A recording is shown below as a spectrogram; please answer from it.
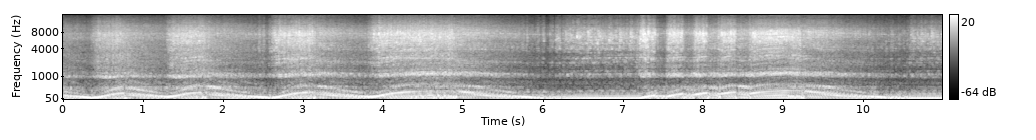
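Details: Phoenix 29 boat engine, first start after a rebuild: rotor pump, manifolds, risers and thermostat housing replaced, new fittings and hoses, switched from an electric back to a mechanical fuel pump, water on: it catches and revs smoothly up and down with no clatter; normal running.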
